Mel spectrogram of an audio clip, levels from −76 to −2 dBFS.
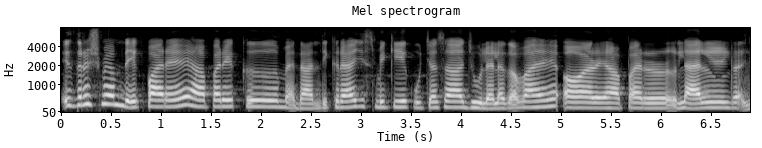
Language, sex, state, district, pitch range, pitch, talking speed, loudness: Hindi, female, Uttarakhand, Tehri Garhwal, 185-225 Hz, 205 Hz, 250 wpm, -16 LUFS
